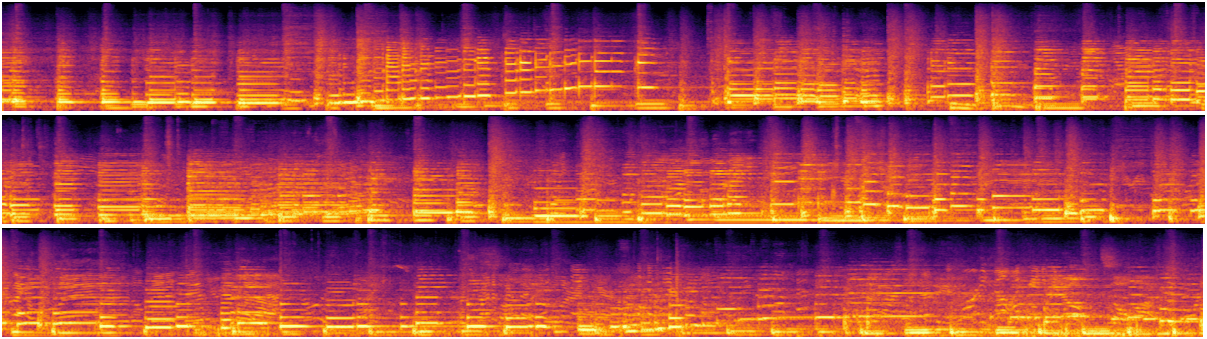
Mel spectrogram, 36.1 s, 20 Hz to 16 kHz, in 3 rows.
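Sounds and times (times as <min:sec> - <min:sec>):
bass line: 0:00.0 - 0:36.0
instrumental blues guitar music: 0:00.0 - 0:36.0.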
